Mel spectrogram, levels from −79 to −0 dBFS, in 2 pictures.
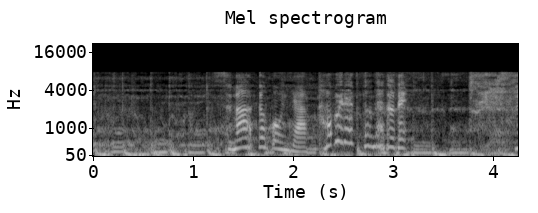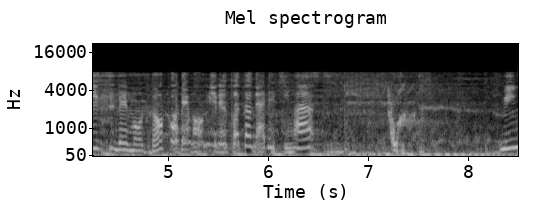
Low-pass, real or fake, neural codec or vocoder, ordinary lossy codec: none; fake; codec, 16 kHz, 4 kbps, FunCodec, trained on LibriTTS, 50 frames a second; none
